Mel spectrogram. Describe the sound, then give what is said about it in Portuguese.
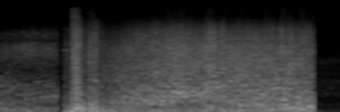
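A sudden, sharp boom cracks open, then a loud, thick rumbling roar holds for about two seconds before cutting off abruptly, like a jet breaking the sound barrier. “Ele rompeu a barreira do som.”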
